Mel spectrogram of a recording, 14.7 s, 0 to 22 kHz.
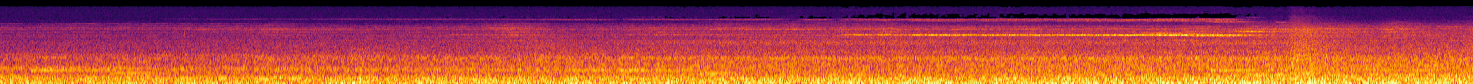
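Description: E4 series double-decker Shinkansen rolling slowly into a station platform, its running noise growing louder as it nears. A thin, high squeal comes in over the second half as it brakes.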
